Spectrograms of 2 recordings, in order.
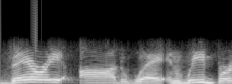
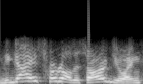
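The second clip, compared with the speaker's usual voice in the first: ordinary delivery, nothing marked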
